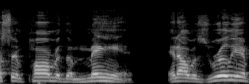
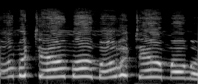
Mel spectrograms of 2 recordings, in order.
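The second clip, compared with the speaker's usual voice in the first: put-on high, whiny child threatening to tell; much higher whiny "I'ma tell mama" repeated; whiny little kid; 11 semitones higher, 3 dB louder than usual. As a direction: whine like a kid running to mama. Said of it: "And I'm like".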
